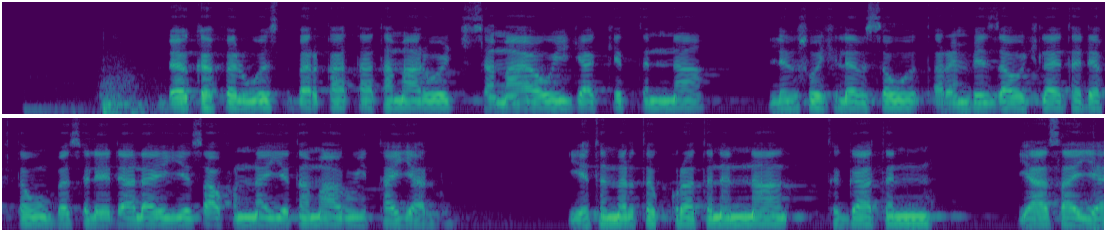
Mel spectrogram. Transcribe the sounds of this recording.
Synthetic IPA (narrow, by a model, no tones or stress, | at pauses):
bəkɨfɨlwʊst̪ʼbəɾkʰat̪ːat̪ʰəmaɾiwo̞t͡ʃːsəmajawid͡ʒakʰːe̞t̪ɨnːa | lɨβso̞t͡ʃːləβsəwt̪ʼəɾəmbe̞zawo̞t͡ʃːlajt̪ʰəd̪əft̪ʰəwbəsɨle̞d̪alajːɛsʼafunːajɛt̪ʰəmaɾujɪt̪ːajːalːu | jɛt̪ʰɨmhɨɾt̪ɨkʰuɾət̪ɨnɨnːat̪ʰɨɡat̪ʰɨn | jasajːa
